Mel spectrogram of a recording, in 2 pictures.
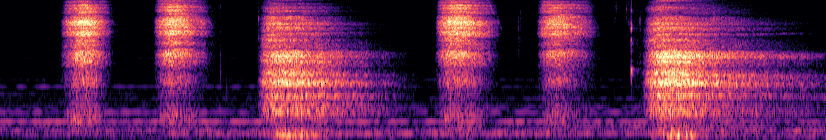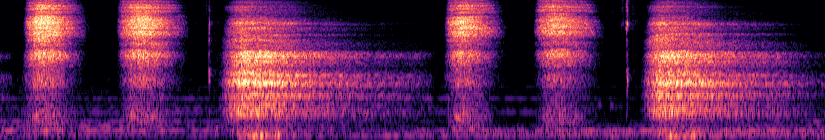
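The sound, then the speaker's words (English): Four rounds of guided breathing: each has two short inhales through the nose, then a longer, audible exhale through the mouth, over a soft steady drone. “through your nose, this time breathing into your chest and lungs, and then a longer breath out through your mouth. It will sound something like this.”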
